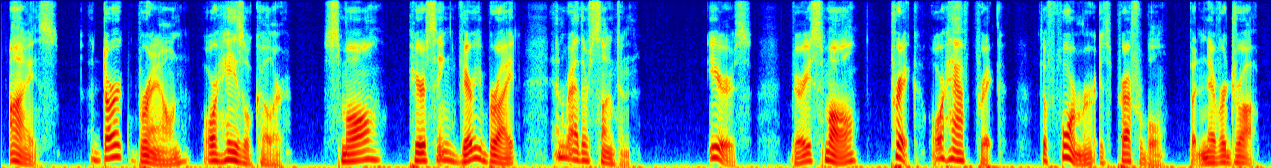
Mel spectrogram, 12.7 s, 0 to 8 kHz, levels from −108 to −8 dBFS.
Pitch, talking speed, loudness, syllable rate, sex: 125 Hz, 125 wpm, -20 LUFS, 3.8 syllables/s, male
